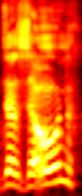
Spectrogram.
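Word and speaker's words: DAZN: They call it don. That's how you pronounce dazzen. Done.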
